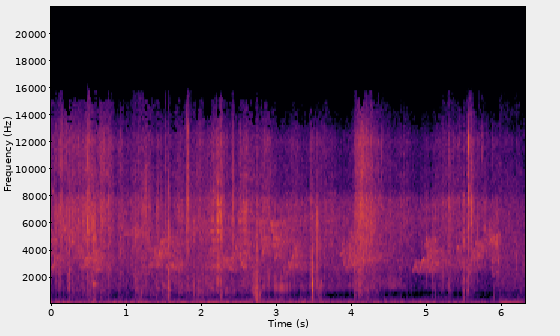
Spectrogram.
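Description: A dog's footfalls crunching and scuffing through dry fallen leaves as it runs, a quick irregular series of light clicks, over a steady low hum.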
